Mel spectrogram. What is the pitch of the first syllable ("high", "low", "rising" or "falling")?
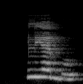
falling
